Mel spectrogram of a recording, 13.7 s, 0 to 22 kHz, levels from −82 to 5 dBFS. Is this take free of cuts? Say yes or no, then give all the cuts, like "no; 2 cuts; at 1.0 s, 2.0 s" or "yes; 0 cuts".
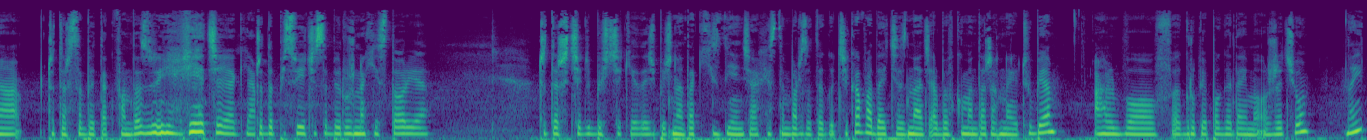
no; 1 cut; at 2.6 s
